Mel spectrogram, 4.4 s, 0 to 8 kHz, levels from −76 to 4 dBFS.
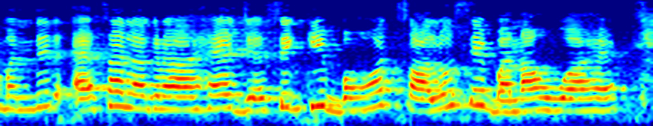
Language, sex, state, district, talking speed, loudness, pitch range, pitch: Hindi, female, Madhya Pradesh, Umaria, 180 wpm, -11 LUFS, 265-335 Hz, 285 Hz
